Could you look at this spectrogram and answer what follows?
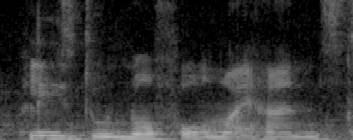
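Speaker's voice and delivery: quiet, slow plea; soft pleading. Real, not acted. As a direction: softly beg them not to let you down. Begging viewers for answers.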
